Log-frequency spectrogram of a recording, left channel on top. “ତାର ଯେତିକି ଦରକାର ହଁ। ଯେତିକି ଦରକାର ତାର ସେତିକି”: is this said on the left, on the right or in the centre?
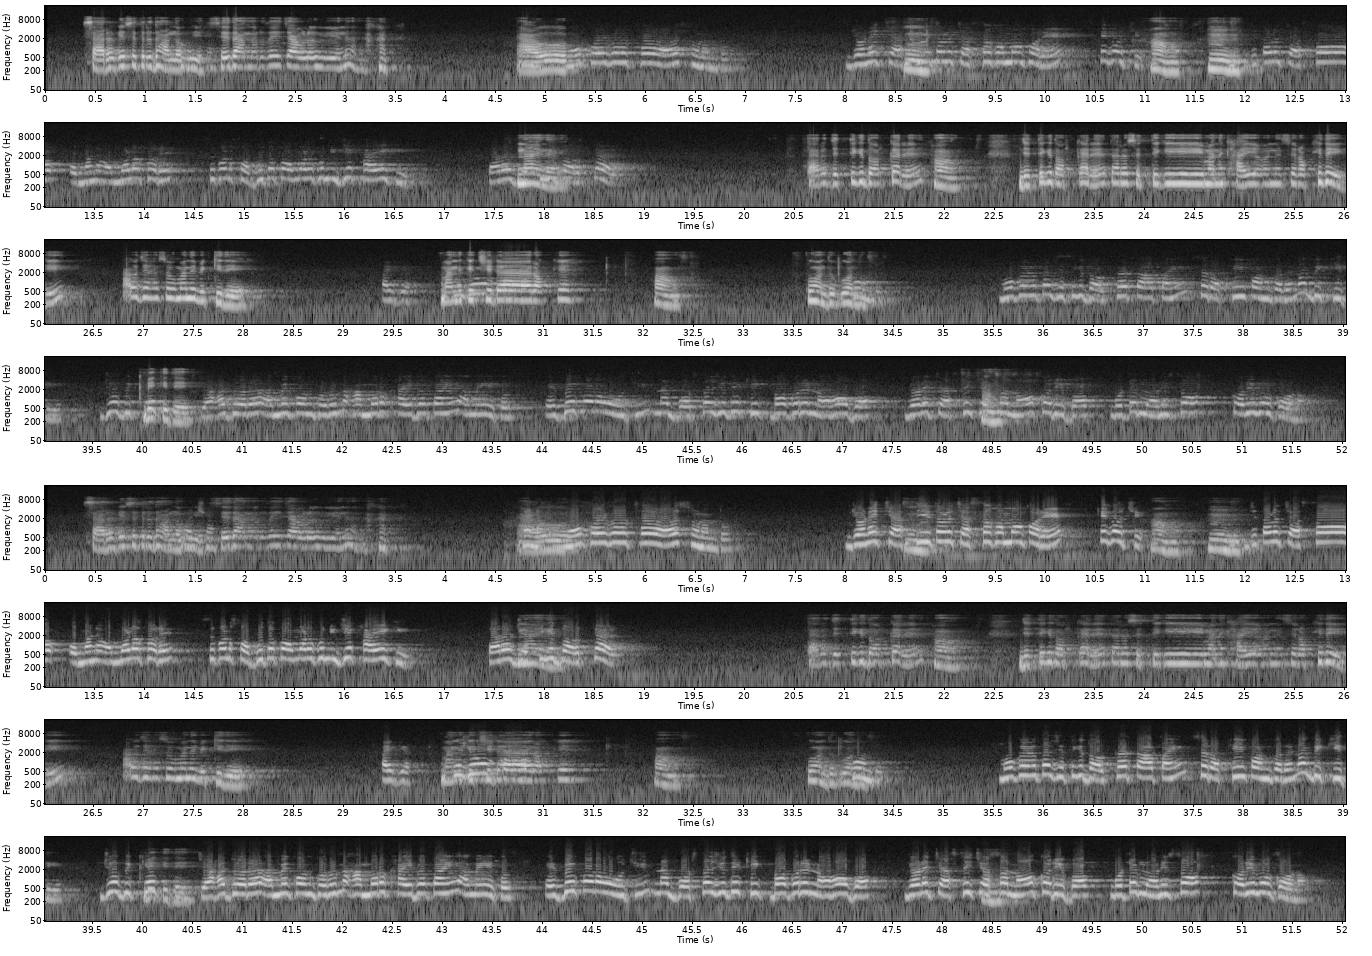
Left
